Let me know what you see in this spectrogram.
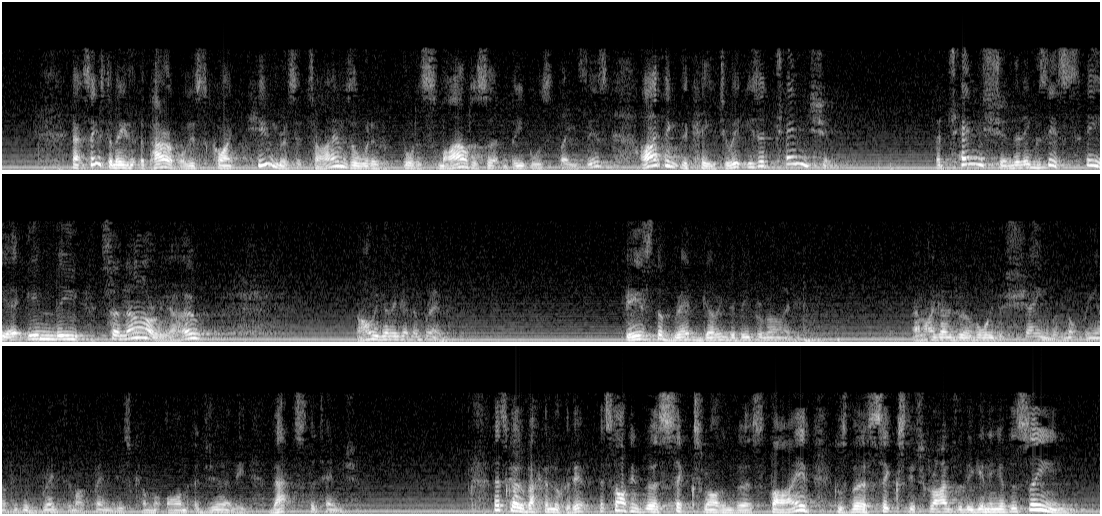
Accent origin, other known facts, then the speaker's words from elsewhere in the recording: United Kingdom; not wanting to cause too much of a disturbance, because we're British, you know.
